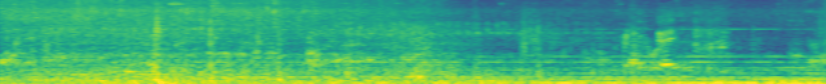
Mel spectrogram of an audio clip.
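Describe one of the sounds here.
Footsteps run quickly across wooden boards.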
